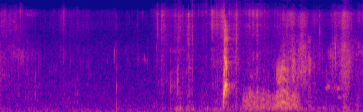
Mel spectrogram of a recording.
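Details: Small dogs, Papillons and a Yorkshire Terrier, after quiet seconds give a single sharp high bark, followed by softer yelping, whining sounds and faint rustling.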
